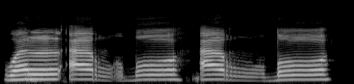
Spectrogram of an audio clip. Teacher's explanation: Walaupun ra huruf tebal, tapi kalau dia dibaca tafhim seperti ro fathah, ro dah, ro sukun sebelumnya fathah, ro sukun sebelumnya dah, ya ee maka ditebalkan pangkal lidahnya dinaikkan ya ditebalkan lagi huruf ro-nya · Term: huruf ro yang dibaca tafhim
